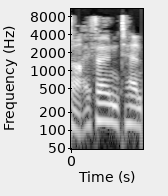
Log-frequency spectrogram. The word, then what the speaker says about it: iPhone X: the a 11 sock the iPhone X pronounced iPhone 10 is a visually significant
